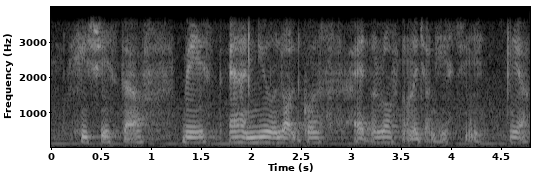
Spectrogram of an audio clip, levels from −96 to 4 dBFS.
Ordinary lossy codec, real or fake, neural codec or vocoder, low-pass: none; real; none; 3.6 kHz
